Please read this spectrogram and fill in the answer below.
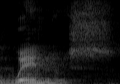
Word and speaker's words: Venus: one so the planet Venus we pronounce it Venus the Latin is pronounced it wane loose now the the last part the suffix the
